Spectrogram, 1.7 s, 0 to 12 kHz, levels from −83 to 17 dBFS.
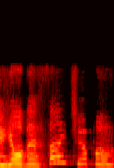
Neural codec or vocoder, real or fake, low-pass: codec, 16 kHz, 2 kbps, X-Codec, HuBERT features, trained on balanced general audio; fake; 7.2 kHz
